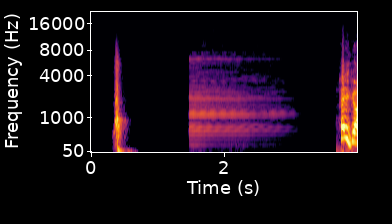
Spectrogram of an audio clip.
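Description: Logo-sting sound effects: a short whooshing thump about half a second in, then a ringing tone of many pitches that fades out over about a second and a half. A man's voice starts speaking right at the end.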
